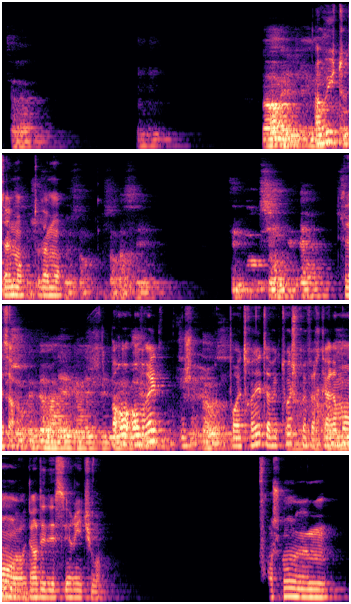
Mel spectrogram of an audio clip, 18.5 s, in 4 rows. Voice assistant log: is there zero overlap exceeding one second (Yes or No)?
No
